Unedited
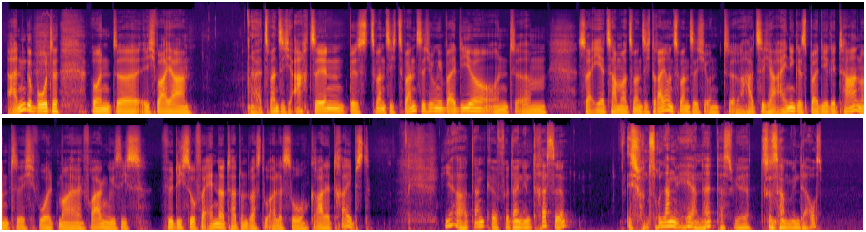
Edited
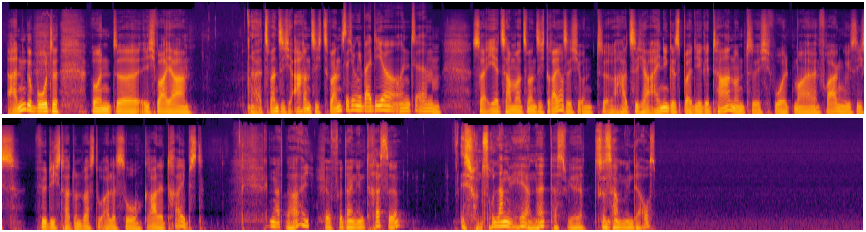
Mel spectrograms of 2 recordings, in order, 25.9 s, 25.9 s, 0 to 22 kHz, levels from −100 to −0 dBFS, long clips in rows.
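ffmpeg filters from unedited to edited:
-filter_complex "[0:a]asplit=8[a][b][c][d][e][f][g][h];[a]atrim=end=4.532[i];[b]atrim=start=5.648:end=6.254[j];[c]atrim=start=6.25:end=8.05,asetpts=PTS-STARTPTS,asetrate=59535,aresample=44100[k];[d]atrim=start=8.046:end=10.012[l];[e]atrim=start=10.318:end=15.702[m];[f]atrim=start=16.298:end=19.352[n];[g]atrim=start=19.348:end=20.272,asetpts=PTS-STARTPTS,areverse[o];[h]atrim=start=20.268[p];[i][j]acrossfade=d=0.004:c1=hsin:c2=hsin[q];[q][k]acrossfade=d=0.004:c1=hsin:c2=hsin[r];[r][l]acrossfade=d=0.004:c1=hsin:c2=hsin[s];[s][m]acrossfade=d=0.004:c1=hsin:c2=hsin[t];[t][n]acrossfade=d=0.004:c1=hsin:c2=hsin[u];[u][o]acrossfade=d=0.004:c1=hsin:c2=hsin[v];[v][p]acrossfade=d=0.004:c1=hsin:c2=hsin"

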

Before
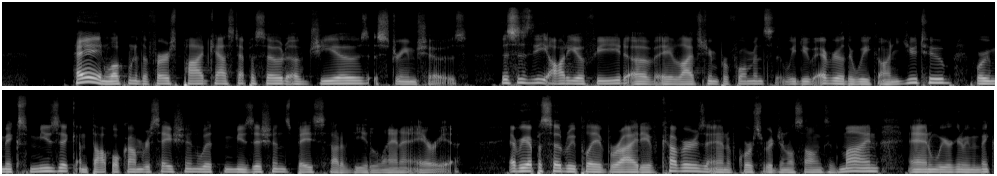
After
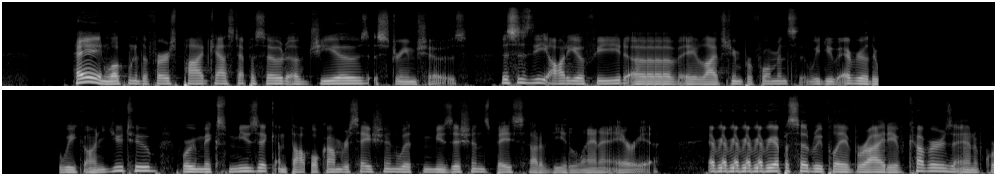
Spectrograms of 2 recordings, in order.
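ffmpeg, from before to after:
-filter_complex "[0:a]asplit=9[a][b][c][d][e][f][g][h][i];[a]atrim=end=6.452[j];[b]atrim=start=6.368:end=6.452[k];[c]atrim=start=6.368:end=6.452[l];[d]atrim=start=6.368:end=8.52,asetpts=PTS-STARTPTS,afade=t=out:st=2.148:d=0.004:c=hsin,apad=pad_dur=1.75[m];[e]atrim=start=8.52:end=15.142,asetpts=PTS-STARTPTS,afade=t=in:d=0.004:c=hsin[n];[f]atrim=start=15.018:end=15.142[o];[g]atrim=start=15.018:end=15.142[p];[h]atrim=start=15.018:end=15.142[q];[i]atrim=start=15.018[r];[j][k]acrossfade=d=0.004:c1=hsin:c2=hsin[s];[s][l]acrossfade=d=0.004:c1=hsin:c2=hsin[t];[m][n]concat=n=2:v=0:a=1[u];[t][u]acrossfade=d=0.004:c1=hsin:c2=hsin[v];[v][o]acrossfade=d=0.004:c1=hsin:c2=hsin[w];[w][p]acrossfade=d=0.004:c1=hsin:c2=hsin[x];[x][q]acrossfade=d=0.004:c1=hsin:c2=hsin[y];[y][r]acrossfade=d=0.004:c1=hsin:c2=hsin"

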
